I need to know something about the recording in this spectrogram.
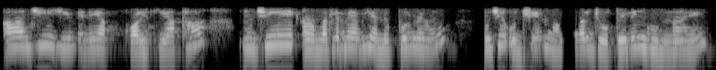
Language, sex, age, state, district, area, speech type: Hindi, female, 18-30, Madhya Pradesh, Ujjain, urban, conversation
